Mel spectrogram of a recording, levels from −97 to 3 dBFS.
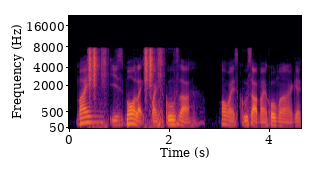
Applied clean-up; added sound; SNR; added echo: none; Rattle (instrument); 1 dB; none.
